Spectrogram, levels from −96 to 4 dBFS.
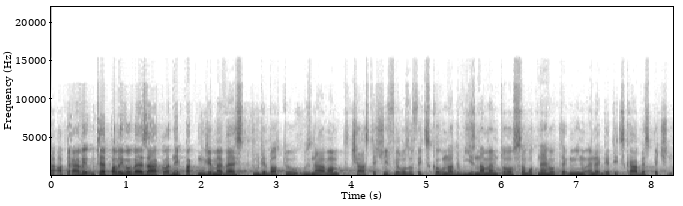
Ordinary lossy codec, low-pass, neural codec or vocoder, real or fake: Opus, 16 kbps; 14.4 kHz; none; real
